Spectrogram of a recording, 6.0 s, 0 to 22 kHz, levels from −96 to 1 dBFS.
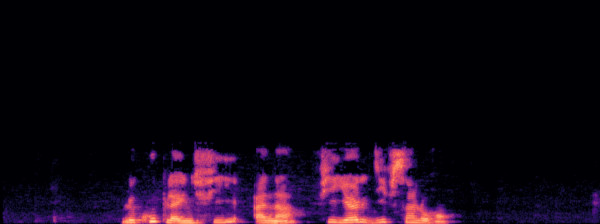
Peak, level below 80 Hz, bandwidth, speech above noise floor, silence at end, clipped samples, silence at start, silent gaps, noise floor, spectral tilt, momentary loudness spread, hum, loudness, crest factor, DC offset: -2 dBFS; -62 dBFS; 7.8 kHz; 62 dB; 1.5 s; under 0.1%; 1.25 s; none; -79 dBFS; -4.5 dB/octave; 10 LU; none; -17 LUFS; 18 dB; under 0.1%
